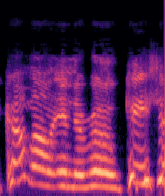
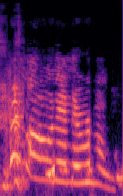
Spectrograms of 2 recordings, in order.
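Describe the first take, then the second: First: High, loud call of come on in the room; loud welcoming call to Keisha; excited church call. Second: Higher, lively come on in the room; host cheering in her own voice; excited call. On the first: Retold or imitated. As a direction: call it out like a cheering congregation. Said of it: "I can just hear her saying that". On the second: Real, not acted. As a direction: echo it with her own fire. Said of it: "host repeats the call herself".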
